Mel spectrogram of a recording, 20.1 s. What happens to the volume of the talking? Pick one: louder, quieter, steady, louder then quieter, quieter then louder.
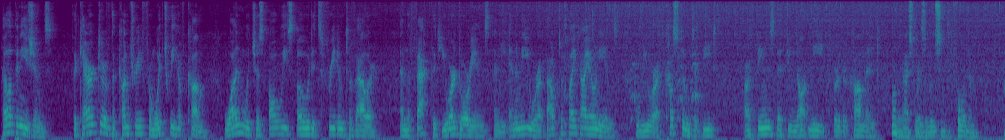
steady.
